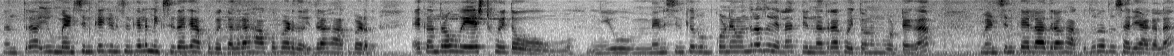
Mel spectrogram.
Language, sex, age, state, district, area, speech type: Kannada, female, 45-60, Karnataka, Bidar, urban, spontaneous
